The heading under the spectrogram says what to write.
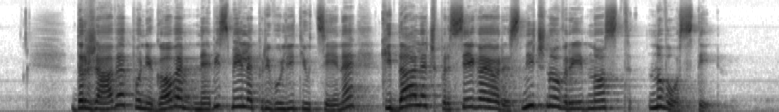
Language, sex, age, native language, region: Slovenian, female, 50-59, Slovenian, Gorenjska region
